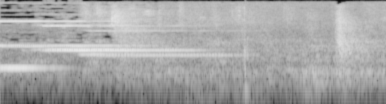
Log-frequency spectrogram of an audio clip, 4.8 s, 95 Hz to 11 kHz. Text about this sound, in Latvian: Lūdzu zvanu, balsosim par 156. Atbildīgās komisijas priekšlikumu.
